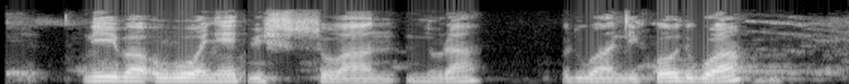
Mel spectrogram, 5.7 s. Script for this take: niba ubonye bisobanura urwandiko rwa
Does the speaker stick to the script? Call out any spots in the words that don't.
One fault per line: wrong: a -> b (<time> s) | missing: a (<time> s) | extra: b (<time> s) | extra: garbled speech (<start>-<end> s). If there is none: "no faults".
no faults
